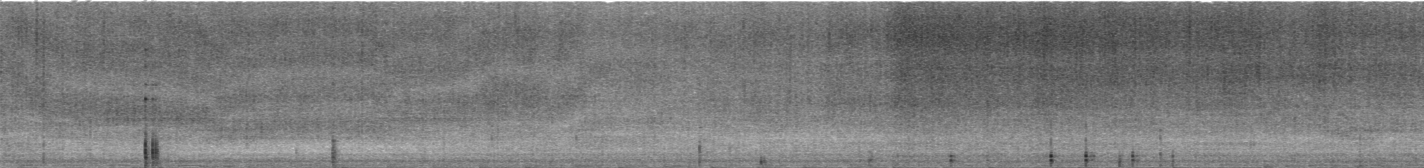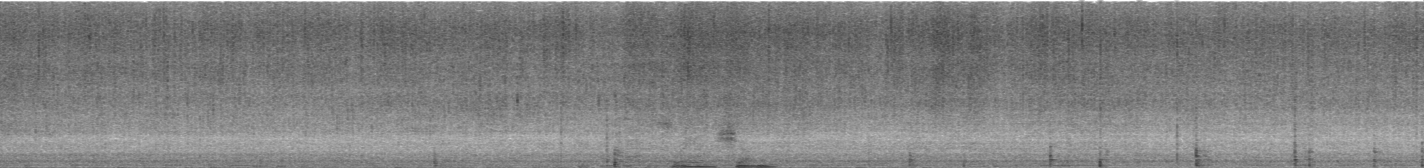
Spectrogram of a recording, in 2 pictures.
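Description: Diced luncheon meat and mixed vegetables sizzling in butter and oil in a nonstick frying pan, stirred with a spatula that taps and scrapes the pan now and then. The sizzle grows louder for a few seconds about a third of the way in.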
